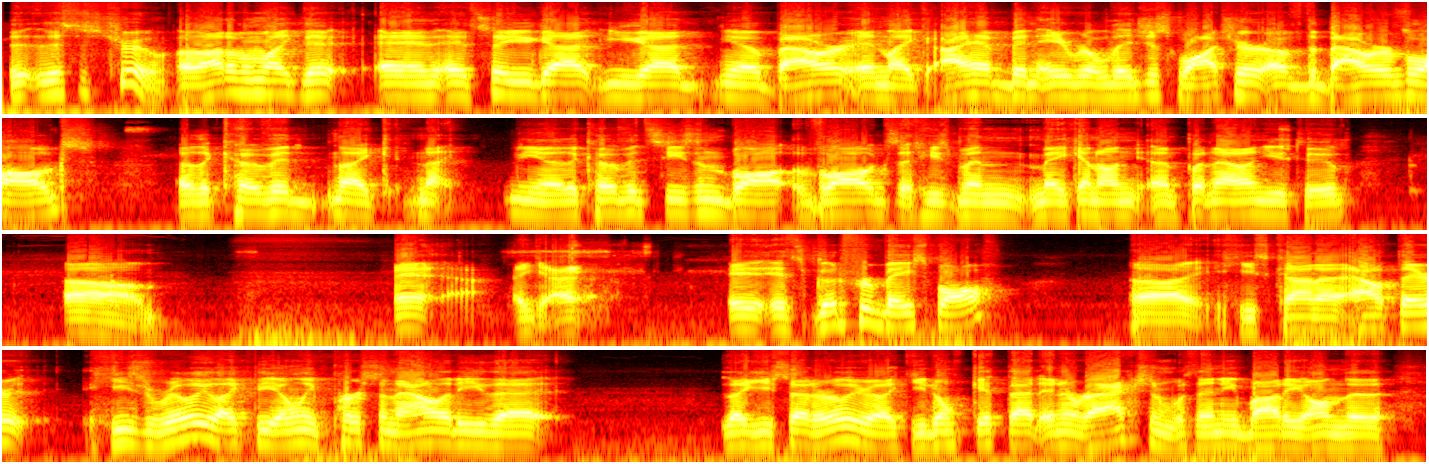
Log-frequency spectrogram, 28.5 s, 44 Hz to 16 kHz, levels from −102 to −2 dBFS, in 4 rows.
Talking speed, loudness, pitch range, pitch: 185 wpm, -12 LUFS, 100-115 Hz, 105 Hz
